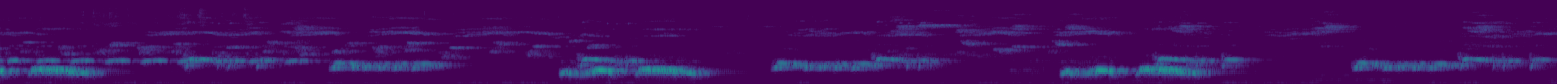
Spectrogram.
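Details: Singing local zebra dove in a Mataraman rattan cage: clear cooing phrases, each a throaty trilled coo followed by stepped, slightly higher notes, delivered in bursts roughly every four seconds with brief silences between.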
